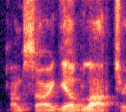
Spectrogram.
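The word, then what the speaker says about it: Gelobter: Gelupter. That's the way to pronounce her name.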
